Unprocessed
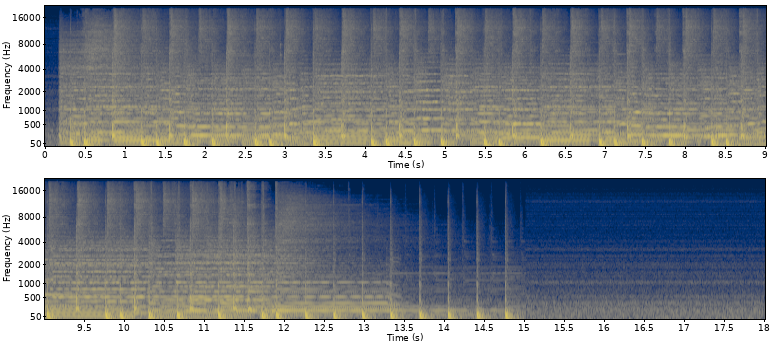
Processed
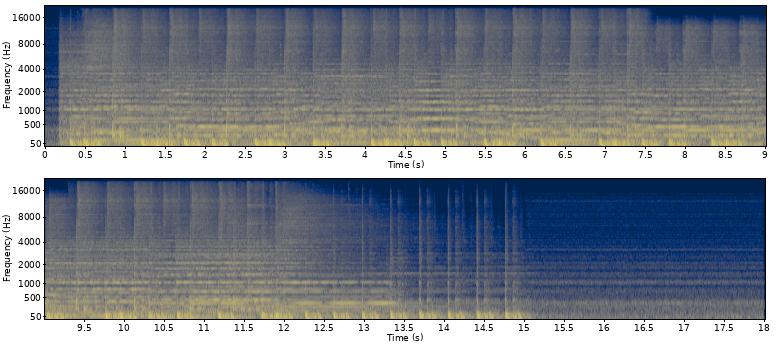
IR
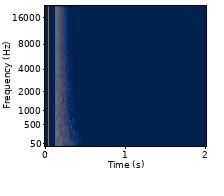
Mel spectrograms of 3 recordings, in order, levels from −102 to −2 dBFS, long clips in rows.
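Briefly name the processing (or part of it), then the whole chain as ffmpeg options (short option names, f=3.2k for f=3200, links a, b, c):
microphone above a desk: -filter_complex "[0:a]asettb=1/sr,asplit=3[a][b][c];[a]atrim=end=7.434[d];[b]atrim=start=7.43:end=9.31,asetpts=PTS-STARTPTS,afade=t=in:d=0.004:c=qsin,afade=t=out:st=1.876:d=0.004:c=qsin,lowpass=f=12k:w=0.5412,lowpass=f=12k:w=1.3066[e];[c]atrim=start=9.306[f];[d][e]acrossfade=d=0.004:c1=hsin:c2=qsin[g];[g][f]acrossfade=d=0.004:c1=qsin:c2=hsin,aecho=1:1:2.8:0.58[h];[1:a]atrim=start_sample=2205[i];[h][i]afir=irnorm=-1:irlink=0"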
